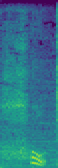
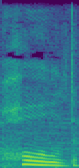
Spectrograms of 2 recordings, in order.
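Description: First: The L sound is left out. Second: The L sound is clearly pronounced. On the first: The speaker calls it wrong. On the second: The speaker calls it right.

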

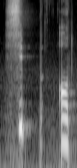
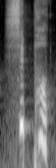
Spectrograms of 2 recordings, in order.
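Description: First: The syllables are split with a break between. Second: The final consonant links into the next syllable. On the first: The speaker calls it wrong. "如果你不想发连读的话，听起来是这样的" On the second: The speaker calls it right. "这里面的싶和어变成了싶었"

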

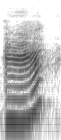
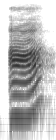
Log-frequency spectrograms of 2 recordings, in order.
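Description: First: The pitch dips and curves before rising. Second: The pitch climbs in one straight line. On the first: The speaker calls it wrong. "不能够曲线上升变成啊" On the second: The speaker calls it right. "而是啊啊啊"

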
